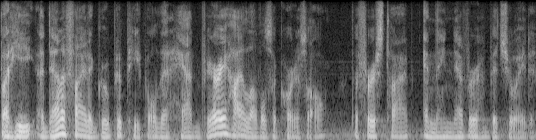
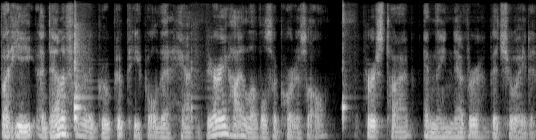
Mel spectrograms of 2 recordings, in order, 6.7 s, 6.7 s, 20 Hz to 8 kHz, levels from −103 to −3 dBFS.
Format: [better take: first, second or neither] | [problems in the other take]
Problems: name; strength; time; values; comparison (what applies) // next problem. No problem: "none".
first | noise reduction (neural mask model DeepFilterNet 3)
